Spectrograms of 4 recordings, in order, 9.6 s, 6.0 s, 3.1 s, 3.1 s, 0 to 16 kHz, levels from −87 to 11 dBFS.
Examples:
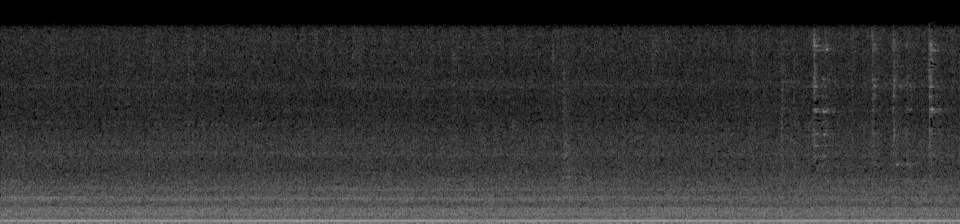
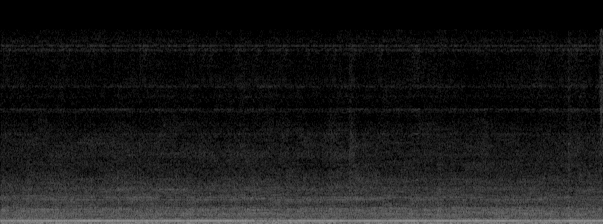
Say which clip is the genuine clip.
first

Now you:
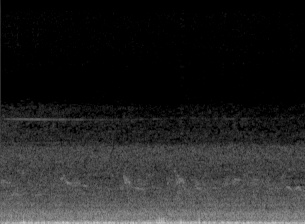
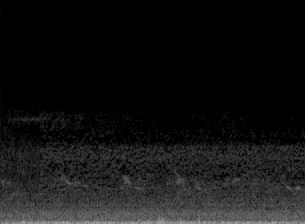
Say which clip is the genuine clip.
first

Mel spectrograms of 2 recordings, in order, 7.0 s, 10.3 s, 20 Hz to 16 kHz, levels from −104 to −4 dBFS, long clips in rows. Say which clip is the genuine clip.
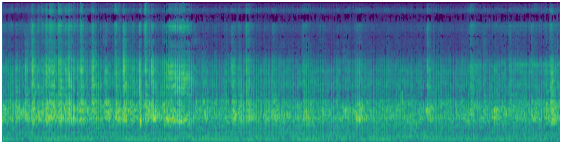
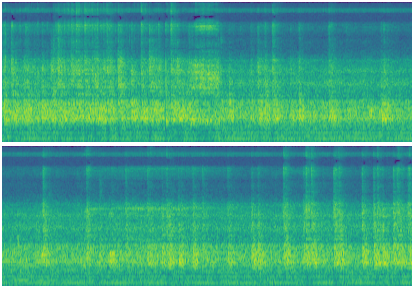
second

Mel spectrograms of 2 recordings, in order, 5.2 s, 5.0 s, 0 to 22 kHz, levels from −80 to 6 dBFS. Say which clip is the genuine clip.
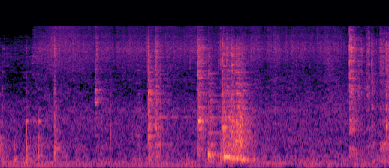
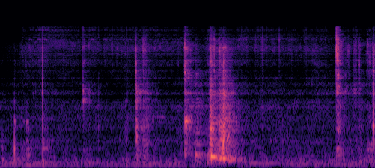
first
